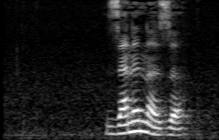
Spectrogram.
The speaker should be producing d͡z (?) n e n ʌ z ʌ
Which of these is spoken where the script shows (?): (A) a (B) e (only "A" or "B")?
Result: A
